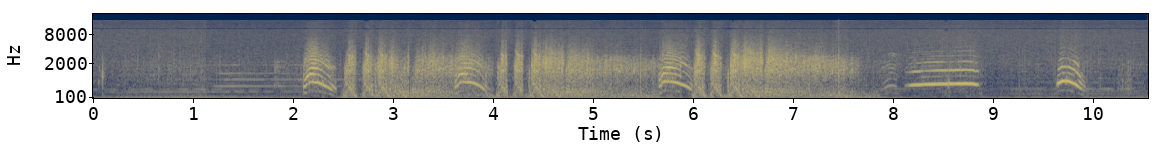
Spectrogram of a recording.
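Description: A quick series of gunshots about two to four seconds in, over a loud rumbling noise, set in a film score with falling, swooping tones and a held note near the end.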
